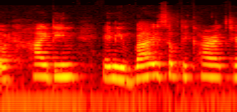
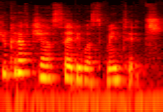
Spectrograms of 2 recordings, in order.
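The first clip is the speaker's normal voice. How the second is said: ordinary talk, nothing marked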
